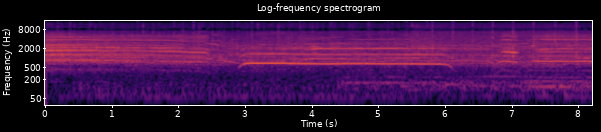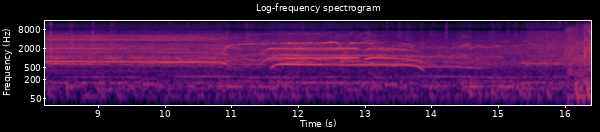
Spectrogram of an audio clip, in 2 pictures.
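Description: Goal-celebration music over the stadium PA: a melody of long held notes, each sliding down in pitch at its end, with a crowd cheering underneath.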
